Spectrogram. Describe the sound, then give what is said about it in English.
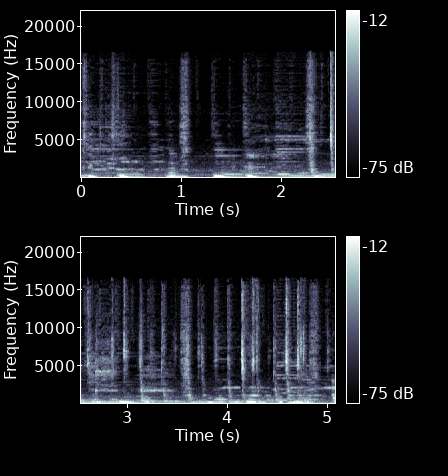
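Irregular taps and clicks of someone typing a social media post, fairly quiet, with soft low thumps mixed in among sharper clicks. No one speaks. “I'm just typing this for Instagram.”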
